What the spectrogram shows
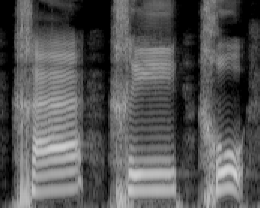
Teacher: Kho punya sifat mengalir nafas juga tapi karakternya seperti mendengkur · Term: huruf koho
